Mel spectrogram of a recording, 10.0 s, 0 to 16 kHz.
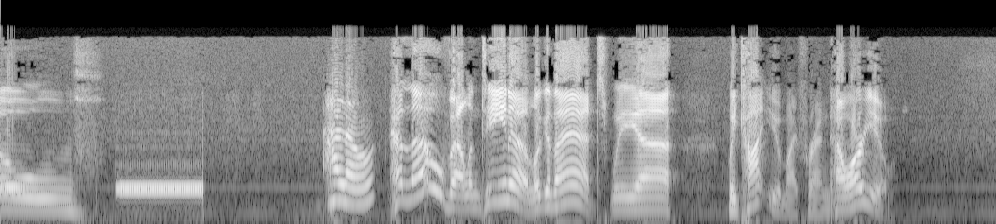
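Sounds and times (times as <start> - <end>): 
phone call ringing out: 1.2 - 2.0
speech: 3.3 - 9.0.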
